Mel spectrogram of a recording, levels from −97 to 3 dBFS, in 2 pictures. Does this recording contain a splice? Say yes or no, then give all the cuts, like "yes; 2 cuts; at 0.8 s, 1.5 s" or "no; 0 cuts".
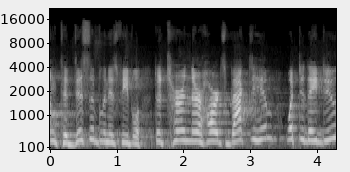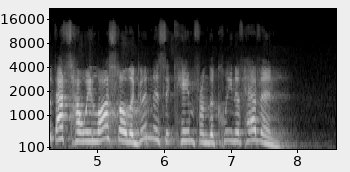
yes; 1 cut; at 4.3 s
